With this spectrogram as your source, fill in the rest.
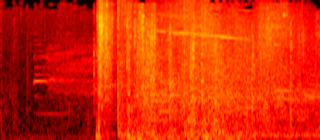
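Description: A fire bursts with a loud whoosh and crackles.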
